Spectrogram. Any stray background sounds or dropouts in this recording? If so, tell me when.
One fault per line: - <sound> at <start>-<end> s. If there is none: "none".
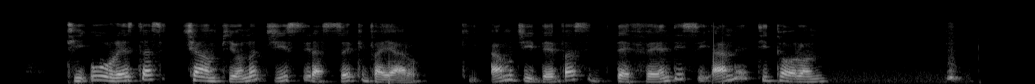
- whoosh at 9.4-9.6 s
